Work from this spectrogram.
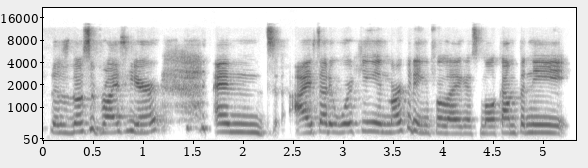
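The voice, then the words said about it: French accent in English. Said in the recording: “I'm French, as you can probably tell. ... wondering where the accent's from”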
